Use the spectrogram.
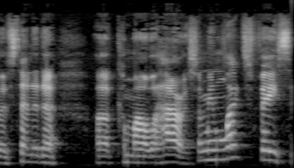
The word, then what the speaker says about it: Kamala: on fox good scene said her name is pronounced ho like ho i'm joking he said comma like the polenta asian ma kamala replied that saying someone's name correctly is kind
